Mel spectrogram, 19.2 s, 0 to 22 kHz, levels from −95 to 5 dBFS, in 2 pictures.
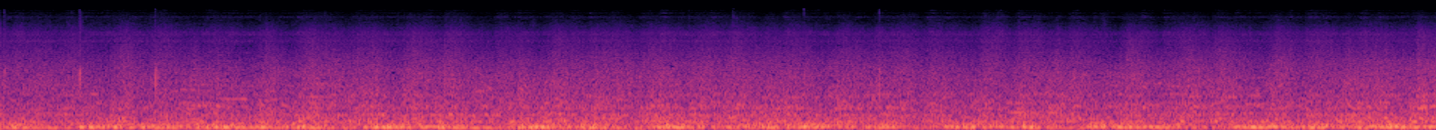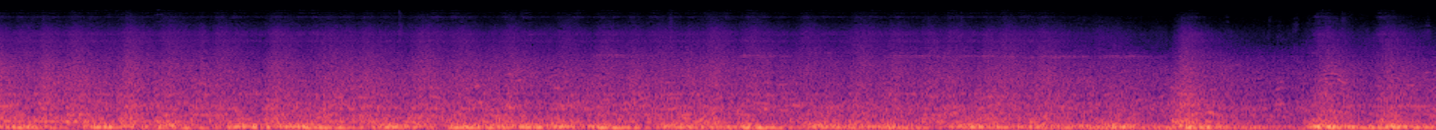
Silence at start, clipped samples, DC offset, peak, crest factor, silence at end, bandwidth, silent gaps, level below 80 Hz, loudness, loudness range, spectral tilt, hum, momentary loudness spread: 0 s; under 0.1%; under 0.1%; -10 dBFS; 16 dB; 0 s; 10.5 kHz; none; -38 dBFS; -27 LUFS; 1 LU; -7.5 dB/octave; none; 4 LU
